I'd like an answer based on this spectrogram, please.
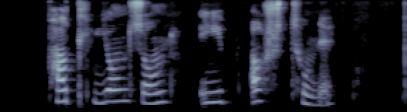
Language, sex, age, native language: Icelandic, female, 8, Icelandic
